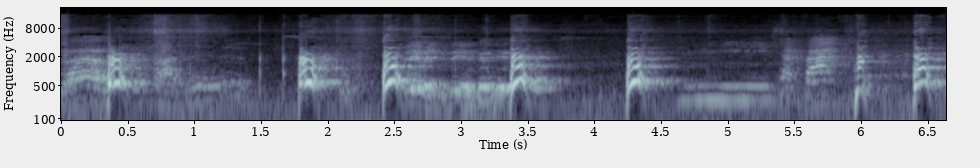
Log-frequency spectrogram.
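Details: Black dog barking in short sharp bursts, five or six barks spread across the recording, with a person's voice and some background chatter between them.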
